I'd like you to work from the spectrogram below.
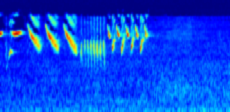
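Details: Caged hybrid of a yellow-fronted canary (Mozambique) and a canary singing: high whistled descending slurs repeated rapidly, a brief buzzy rattle, then a quick series of short rising notes, over a steady background hiss.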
